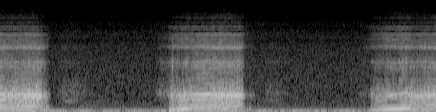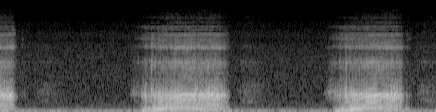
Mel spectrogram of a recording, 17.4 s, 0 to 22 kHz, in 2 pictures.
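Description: Loud rattling snores on each breath in, about 15 a minute, with quiet breaths out between; ordinary snoring.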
